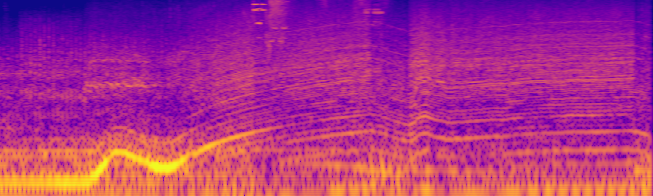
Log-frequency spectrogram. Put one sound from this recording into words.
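A car engine revs hard and climbs in pitch as the car speeds away.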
